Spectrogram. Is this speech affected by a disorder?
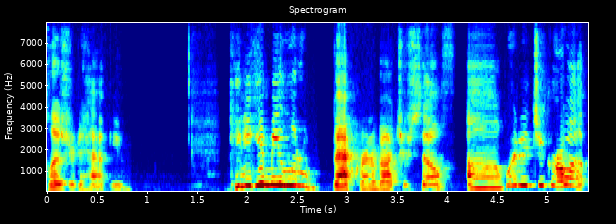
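No.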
